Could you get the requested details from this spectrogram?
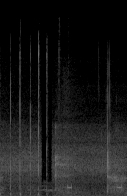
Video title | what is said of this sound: Instant Bread Tiramisu Recipe in Urdu Hindi -Tiramisu Without Eggs & Oven- The Home Maker Baker | how crispy it is you can hear the sound that its hollow from the inside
